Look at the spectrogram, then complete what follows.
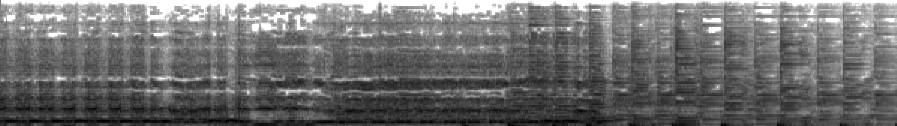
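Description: Turkish folk music: a held, wavering melody line over accompaniment, giving way about halfway through to spaced plucked string notes that fade away near the end.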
